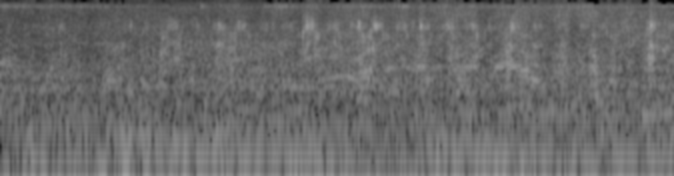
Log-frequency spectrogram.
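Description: Experimental synthesizer drone music: a steady low hum under wavering, gliding pitched tones, with scattered high crackles in the middle.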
